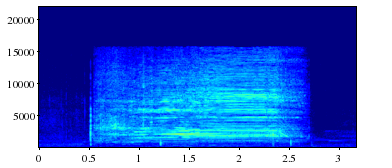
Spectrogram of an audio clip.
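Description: An electric lint remover runs for about two seconds with a steady, high, loud whirring buzz. It starts and stops abruptly, with small clicks at power on and off, and no one speaks while it runs.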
